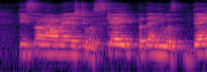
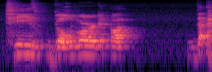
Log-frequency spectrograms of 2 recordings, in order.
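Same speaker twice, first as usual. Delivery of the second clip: ordinary talk, nothing marked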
